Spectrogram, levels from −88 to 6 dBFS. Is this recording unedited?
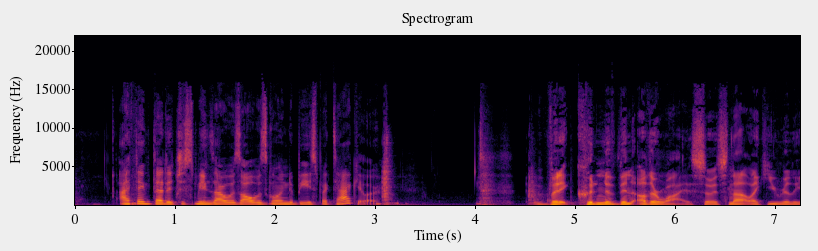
yes; 0 cuts

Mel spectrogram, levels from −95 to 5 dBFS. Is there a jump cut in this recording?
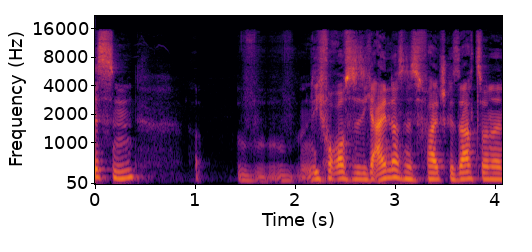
no; 0 cuts

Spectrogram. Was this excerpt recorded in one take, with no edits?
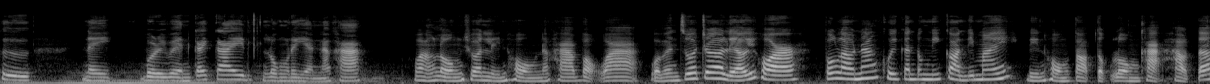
no; 4 cuts; at 4.1 s, 6.4 s, 8.1 s, 10.2 s

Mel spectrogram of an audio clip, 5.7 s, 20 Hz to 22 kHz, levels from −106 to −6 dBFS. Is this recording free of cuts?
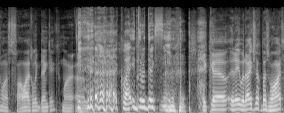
yes; 0 cuts

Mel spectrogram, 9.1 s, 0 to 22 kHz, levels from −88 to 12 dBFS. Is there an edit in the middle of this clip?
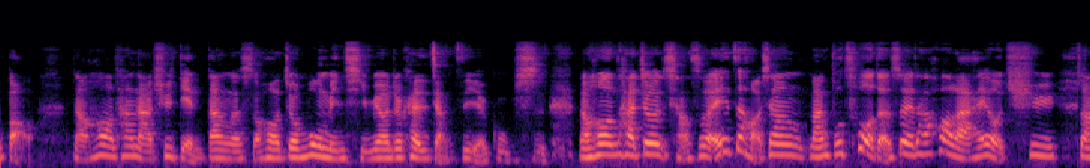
no; 0 cuts

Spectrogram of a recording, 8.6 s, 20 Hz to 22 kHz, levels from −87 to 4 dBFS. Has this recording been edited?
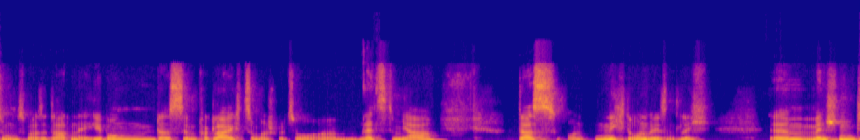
no; 0 cuts

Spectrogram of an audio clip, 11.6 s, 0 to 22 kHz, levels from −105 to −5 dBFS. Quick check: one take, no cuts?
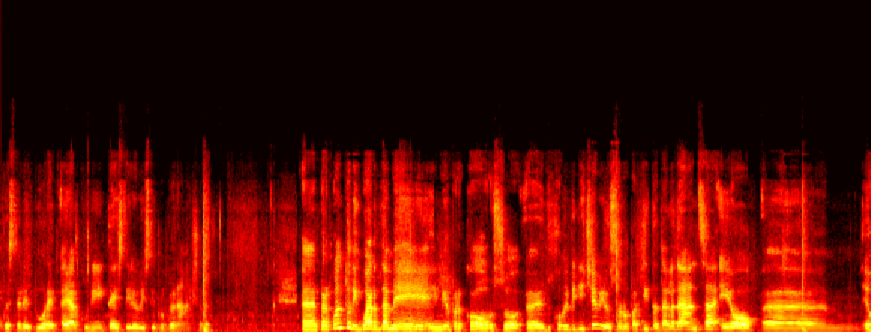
no; 2 cuts; at 3.9 s, 5.8 s

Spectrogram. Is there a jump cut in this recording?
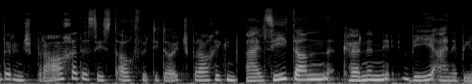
yes; 2 cuts; at 2.4 s, 3.4 s

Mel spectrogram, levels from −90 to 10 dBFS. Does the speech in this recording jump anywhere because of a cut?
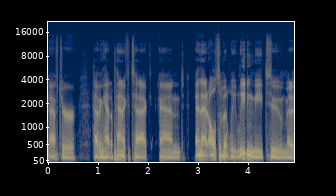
yes; 1 cut; at 2.8 s

